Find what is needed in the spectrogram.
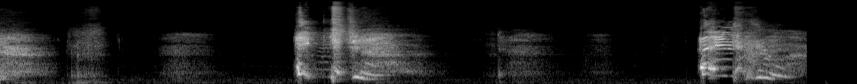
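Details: Sneezing: two forceful sneezes, each preceded by short catching in-breaths, with quieter sniffs between them.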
